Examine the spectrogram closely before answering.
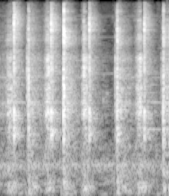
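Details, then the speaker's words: Mercedes electronic throttle body on the bench, clutch coil energized: crisp click then short whirring gear movement as the throttle plate moves to idle position; normal actuation before simulating a bad clutch coil. "here we put it on you hear the click you hear the gears uh move a little bit and activate the idle position for the throttle plate"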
